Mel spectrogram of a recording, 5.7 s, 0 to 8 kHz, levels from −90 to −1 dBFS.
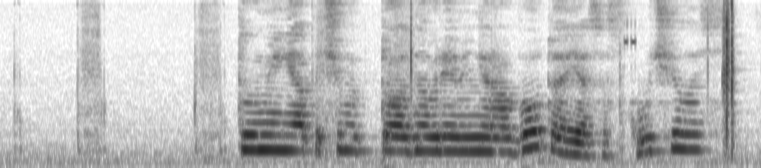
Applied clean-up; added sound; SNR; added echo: none; Camera; 12 dB; reverberation time 0.2 s.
